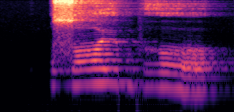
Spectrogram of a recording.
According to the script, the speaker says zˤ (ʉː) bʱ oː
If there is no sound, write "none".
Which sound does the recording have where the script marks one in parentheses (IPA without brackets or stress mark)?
ʉː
